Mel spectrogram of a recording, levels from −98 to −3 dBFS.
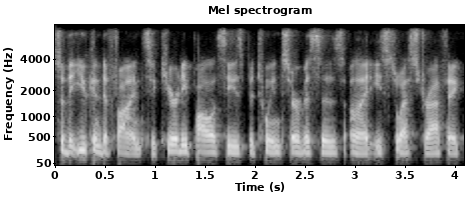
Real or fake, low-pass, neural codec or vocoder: real; 7.2 kHz; none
